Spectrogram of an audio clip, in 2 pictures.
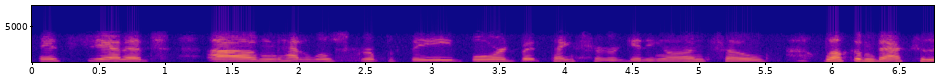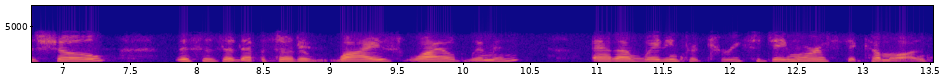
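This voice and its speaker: Tinny phone-line audio carries a woman's medium-pitched voice, at a moderate pace and with no echo. As a radio show host she chats casually and rambles, talking through her own moves while setting up her guest.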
